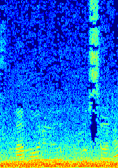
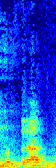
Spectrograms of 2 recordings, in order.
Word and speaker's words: Mamoru Hosoda: And this is the figure of Mamoru Hosoda. Am I pronouncing that sort of not entirely wrong? – That's just right. Okay. Mamoru Hosoda. Just perfect.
